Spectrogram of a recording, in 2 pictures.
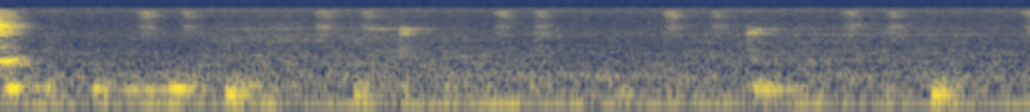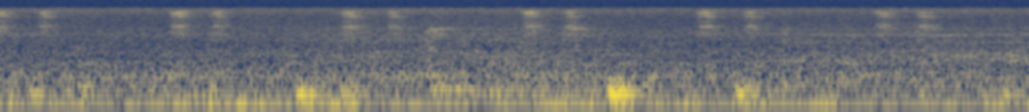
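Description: Near silence: room tone with a low hum and a few very faint ticks.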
